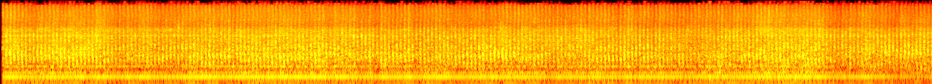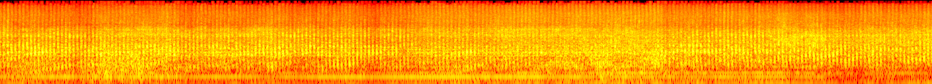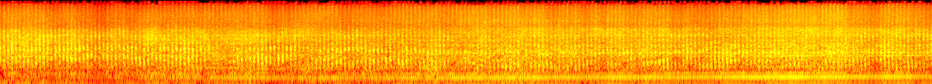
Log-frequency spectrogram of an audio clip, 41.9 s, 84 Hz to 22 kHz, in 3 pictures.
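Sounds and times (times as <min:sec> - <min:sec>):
helicopter engine and rotor drone: 0:00.0 - 0:41.9
wind noise on microphone: 0:06.7 - 0:39.0.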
